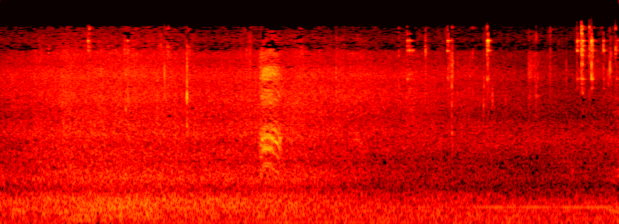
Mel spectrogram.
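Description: A crow cawing once, about halfway through, over a steady low outdoor rumble.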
